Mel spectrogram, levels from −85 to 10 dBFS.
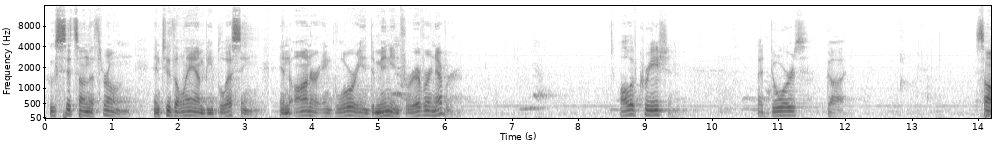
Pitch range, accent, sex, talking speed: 120-160 Hz, American, male, 110 wpm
